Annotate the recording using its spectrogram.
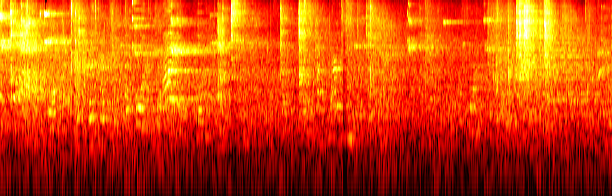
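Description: Badminton play echoing in a large sports hall: sharp racket strikes on the shuttlecock and players' footwork on the wooden court. The strikes come thickly in the first half, thin out, then pick up again near the end, over a steady bed of background chatter.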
